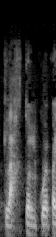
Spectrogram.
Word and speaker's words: Tlachtolcuepa: A ver, Tlachtolcuepa, intenta conmigo, maestro. Tlaxcolpueca, Tlachtolcuepa. Tlaxcolpueca, Eh, Tlachtol, Tlachtol, Cuepa, Cuepa, que significa Tlachtol, traducción, Cuepa.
